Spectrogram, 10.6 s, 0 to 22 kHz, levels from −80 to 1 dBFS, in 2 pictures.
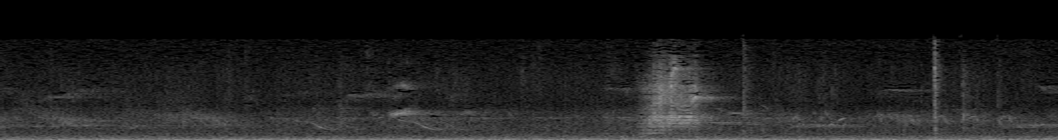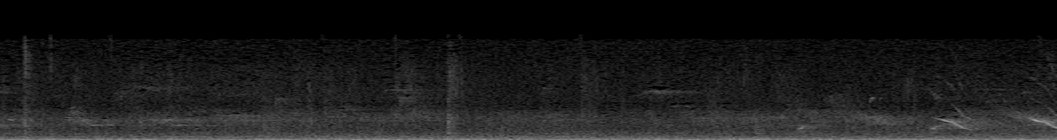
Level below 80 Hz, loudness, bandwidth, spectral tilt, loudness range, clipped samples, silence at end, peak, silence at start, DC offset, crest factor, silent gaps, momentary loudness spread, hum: -50 dBFS; -37 LUFS; 16 kHz; -3 dB/octave; 6 LU; under 0.1%; 0 s; -14 dBFS; 0 s; 0.4%; 24 dB; none; 7 LU; none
